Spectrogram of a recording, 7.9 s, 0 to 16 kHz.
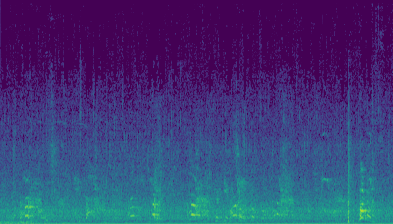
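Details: German Shepherds, the Kraftwerk K9 parent dogs, during protection work training: short harmonic barks come in uneven bursts, roughly six across eight seconds, mixed with a man's voice and steady low background rumble.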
